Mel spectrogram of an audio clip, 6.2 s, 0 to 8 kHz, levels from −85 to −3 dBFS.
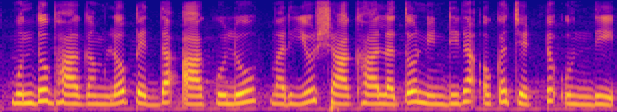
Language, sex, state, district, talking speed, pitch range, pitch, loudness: Telugu, female, Telangana, Hyderabad, 95 wpm, 225-270 Hz, 235 Hz, -15 LUFS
